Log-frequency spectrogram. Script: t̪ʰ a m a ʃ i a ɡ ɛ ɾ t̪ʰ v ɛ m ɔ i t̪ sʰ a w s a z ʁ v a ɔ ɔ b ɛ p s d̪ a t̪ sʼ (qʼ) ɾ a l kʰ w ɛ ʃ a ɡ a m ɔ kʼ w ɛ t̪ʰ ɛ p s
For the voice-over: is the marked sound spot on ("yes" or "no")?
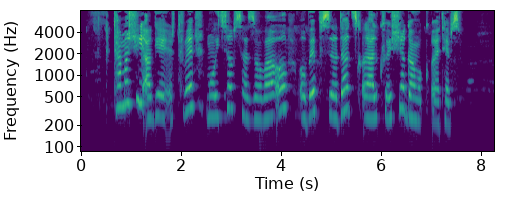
yes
